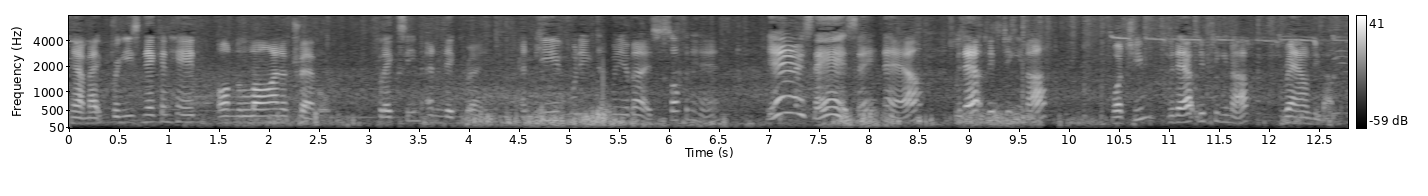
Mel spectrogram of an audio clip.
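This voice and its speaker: A woman's voice: mid-range voice, animated, normal speed. A woman working as a horse-riding instructor, calling out short, insistent, repeated coaching commands in an outdoor arena. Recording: outdoor noise over camera microphone. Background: outdoor ambient noise.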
